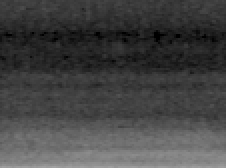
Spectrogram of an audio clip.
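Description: Steady low rumble of outdoor background noise with a faint even hum, and no distinct event.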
